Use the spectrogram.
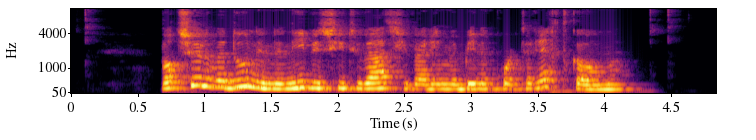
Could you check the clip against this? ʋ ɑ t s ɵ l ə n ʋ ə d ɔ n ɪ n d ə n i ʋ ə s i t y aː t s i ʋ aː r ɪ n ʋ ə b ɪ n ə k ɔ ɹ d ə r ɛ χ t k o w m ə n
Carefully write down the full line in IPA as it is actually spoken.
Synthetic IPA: ʋ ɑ t s ɵ l ə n ʋ ə d u n ɪ n d ə n i ʋ ə s i t y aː t s i ʋ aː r ɪ n ʋ ə b ɪ n ə k ɔ ɹ t ə r ɛ χ t k o w m ə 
